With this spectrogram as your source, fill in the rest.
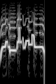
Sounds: bird, animal, tweet, bird vocalization, wild animals

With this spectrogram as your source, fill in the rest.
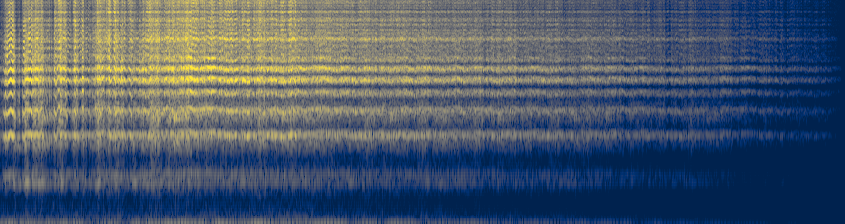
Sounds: screech

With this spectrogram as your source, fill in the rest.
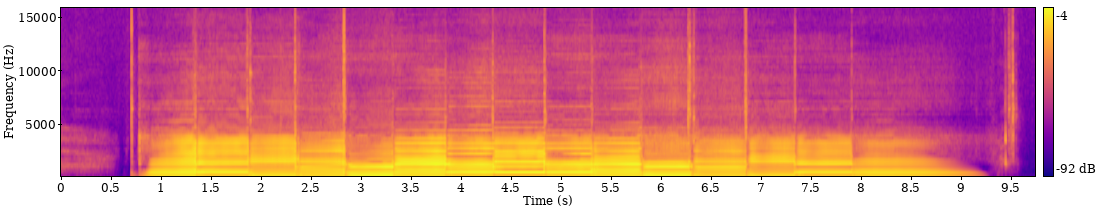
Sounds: music, musical instrument, wind instrument

